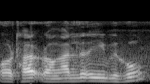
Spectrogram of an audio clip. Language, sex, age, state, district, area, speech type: Assamese, male, 60+, Assam, Darrang, rural, spontaneous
